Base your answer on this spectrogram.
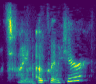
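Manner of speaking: soft muttering under the breath, to oneself. Searching a file list for Oakland while demonstrating software: mumbling to myself. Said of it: "Sorry, mumbling to myself".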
